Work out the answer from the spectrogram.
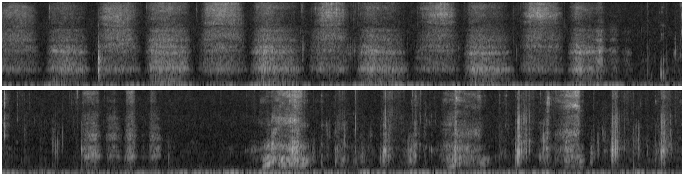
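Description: Close-up chewing of crunchy kimchi, steady rhythmic bites about one and a half a second for the first six seconds, then quieter, sparser mouth clicks with one louder mouth noise about halfway through.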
